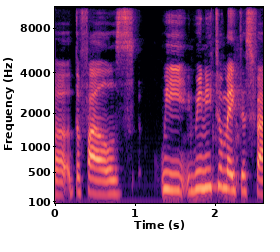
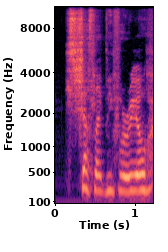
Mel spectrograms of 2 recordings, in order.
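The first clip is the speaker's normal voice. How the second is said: quiet whisper, as if to oneself. Voicing a character turning to the knight: whispering to himself. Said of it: "so whispers to himself and goes".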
